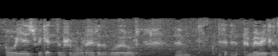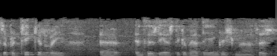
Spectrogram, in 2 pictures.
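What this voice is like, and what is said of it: Australian accent. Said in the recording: “your accent betrays you. You're not English, are you? ... I come from Australia”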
